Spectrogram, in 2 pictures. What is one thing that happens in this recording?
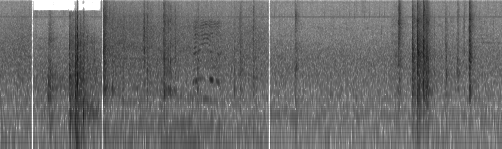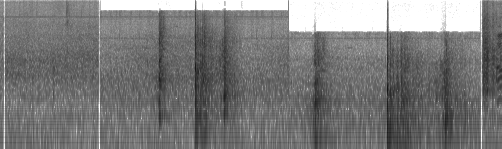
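A skateboard deck clacks and slaps on concrete.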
